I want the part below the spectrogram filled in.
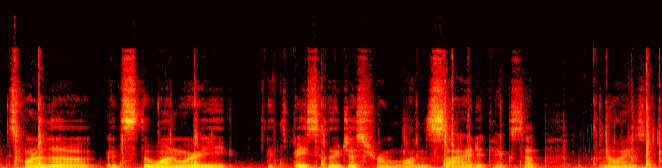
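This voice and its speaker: Moderate pace over noticeable background noise. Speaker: gaming streamer. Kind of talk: casual livestream chat. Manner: loud; hesitant, many fillers.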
